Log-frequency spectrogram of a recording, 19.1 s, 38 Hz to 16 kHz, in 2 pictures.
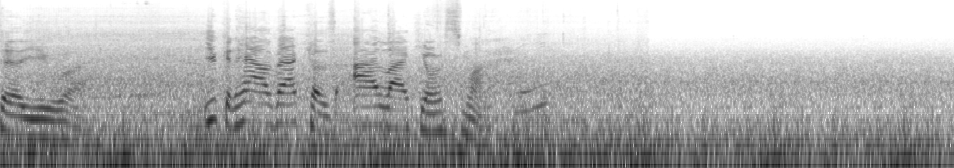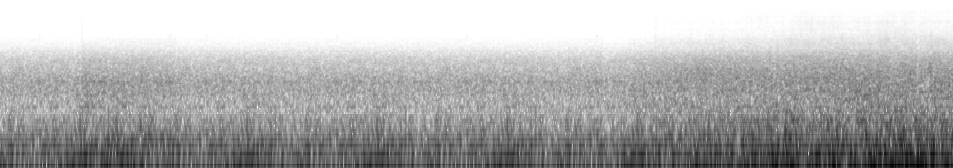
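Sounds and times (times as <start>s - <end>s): heavy low outdoor rumble: 0.0s - 19.0s.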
